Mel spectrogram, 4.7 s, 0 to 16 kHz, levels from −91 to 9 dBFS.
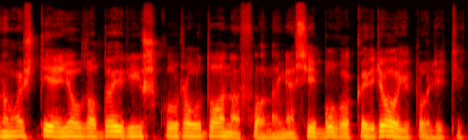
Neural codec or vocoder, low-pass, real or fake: codec, 44.1 kHz, 2.6 kbps, SNAC; 14.4 kHz; fake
